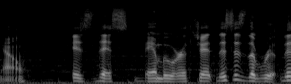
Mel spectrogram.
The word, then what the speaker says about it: Bambu: But this brand, it's called Bamboo Earth. It's spelled BAMBU.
